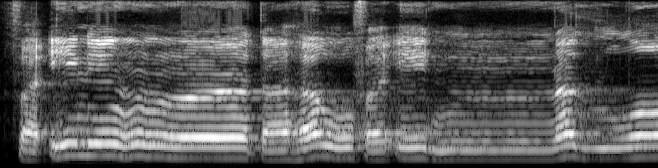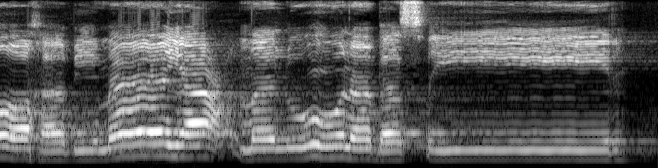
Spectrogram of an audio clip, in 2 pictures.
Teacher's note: را کو یہاں پر باریک پڑھیں گے، کیونکہ رائے ساکن سے پہلے یا ساکن ہے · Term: را کو باریک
